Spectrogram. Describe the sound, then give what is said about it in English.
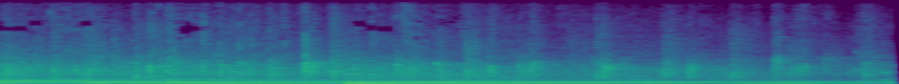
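A church audience claps steadily in a dense, rapid patter and shouts praise to the Lord over a sustained, droning organ or keyboard chord that holds through the whole passage. Scattered voices may be mixed in. “Come on, let's give the Lord another clap and shout.”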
